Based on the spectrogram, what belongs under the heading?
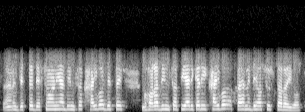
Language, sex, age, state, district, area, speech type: Odia, female, 45-60, Odisha, Angul, rural, conversation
